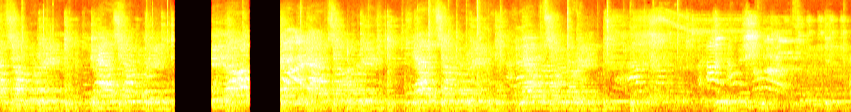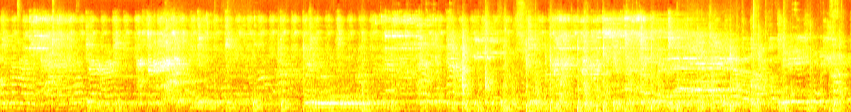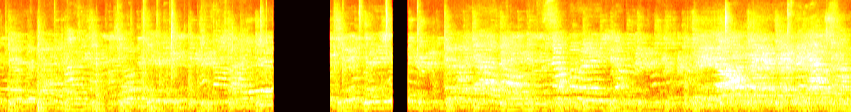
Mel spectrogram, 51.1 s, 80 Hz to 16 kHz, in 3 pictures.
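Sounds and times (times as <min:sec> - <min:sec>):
children singing together: 0:00.0 - 0:03.5, 0:04.3 - 0:05.0, 0:05.6 - 0:13.8, 0:27.9 - 0:39.5, 0:40.7 - 0:51.0.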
